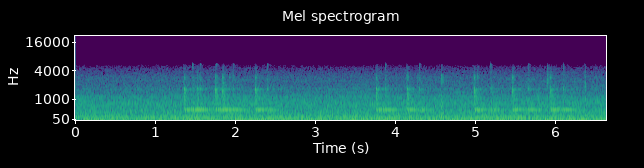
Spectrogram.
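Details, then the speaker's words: 1975 Datsun 280Z EGR vacuum solenoid, after cleaning a poor B+ bullet connection, drawing about 0.3 A: crisp clicks in bursts of two or three with faint ring, cutting off vacuum properly; switching normally. "you can hear that operation and that does cut off the vacuum I've already confirm that"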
